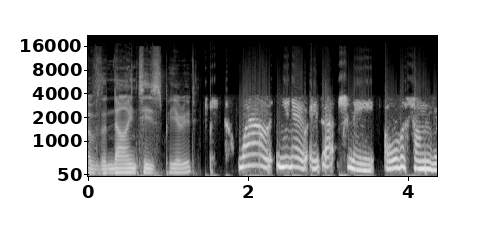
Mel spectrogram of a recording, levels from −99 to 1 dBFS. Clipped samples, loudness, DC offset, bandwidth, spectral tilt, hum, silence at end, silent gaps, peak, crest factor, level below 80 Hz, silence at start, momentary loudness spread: under 0.1%; -18 LUFS; under 0.1%; 11.5 kHz; -6.5 dB/octave; none; 0 s; none; -4 dBFS; 12 dB; -54 dBFS; 0 s; 10 LU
